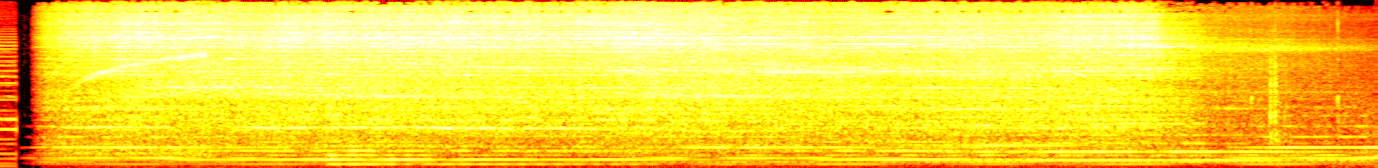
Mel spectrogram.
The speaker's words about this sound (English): Back from commercial, Randy is sawing wood while Jules waits.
